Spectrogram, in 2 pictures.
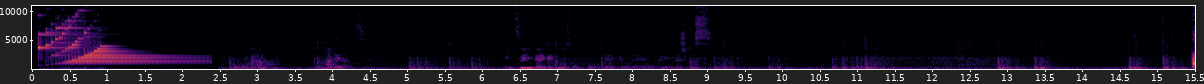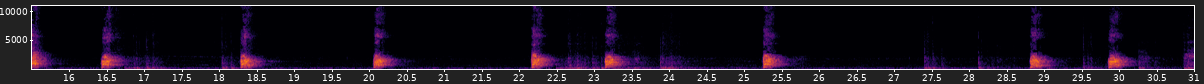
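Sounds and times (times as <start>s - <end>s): small dog barking: 15.5s - 16.8s, 18.3s - 18.7s, 20.0s - 20.5s, 22.2s - 23.6s, 25.2s - 25.7s, 28.8s - 29.2s, 29.8s - 30.3s.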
